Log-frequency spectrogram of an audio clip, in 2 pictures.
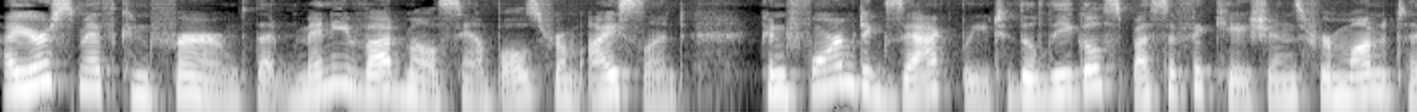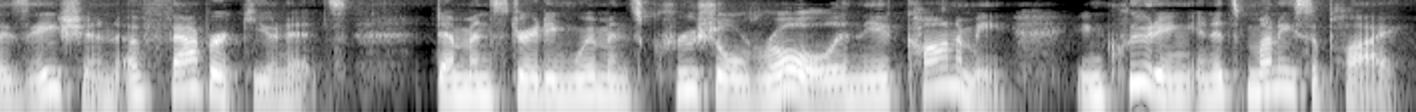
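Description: A woman reading scripted news in a measured, formal delivery. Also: fairly low pitch, animated. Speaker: news reader.

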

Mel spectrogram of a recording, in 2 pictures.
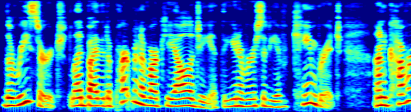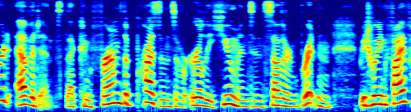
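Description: A woman reading scripted news stories as a measured narration for listeners. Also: mid-range voice. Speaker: news reader.

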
